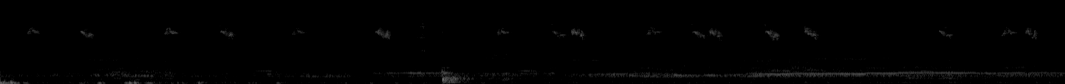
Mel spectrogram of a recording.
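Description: Faint buzzing of honeybees around an open hive frame, a low wavering hum, with a small bird chirping short high notes repeatedly in the background. A soft knock comes a little before the middle.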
